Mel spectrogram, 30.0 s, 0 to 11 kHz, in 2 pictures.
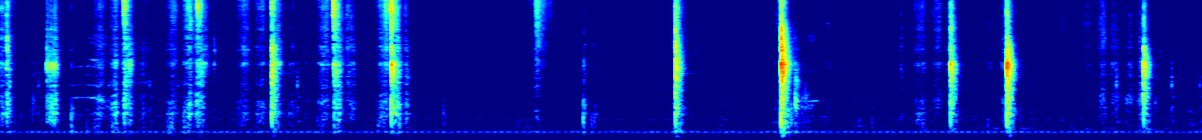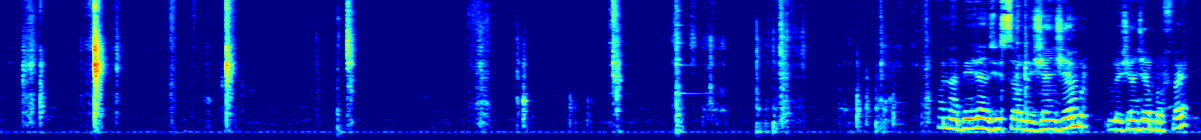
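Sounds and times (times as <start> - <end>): knife cutting on a cutting board: 0.0 - 5.1
faint low hum: 0.1 - 30.0.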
